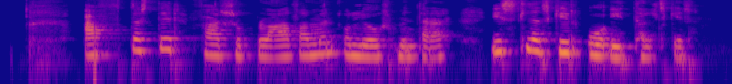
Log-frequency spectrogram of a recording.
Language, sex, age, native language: Icelandic, female, 14, Icelandic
